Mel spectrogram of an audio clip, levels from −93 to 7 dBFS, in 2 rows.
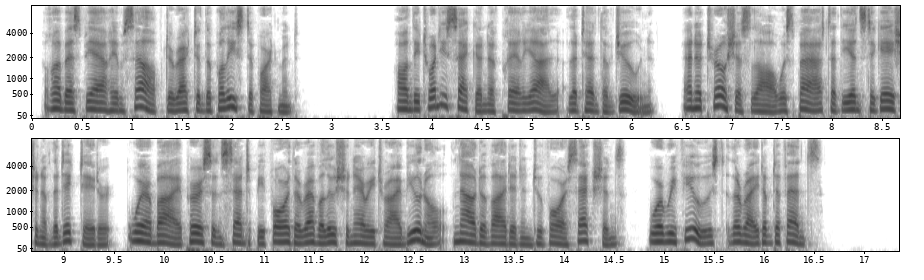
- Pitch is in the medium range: Yes, medium, 145 Hz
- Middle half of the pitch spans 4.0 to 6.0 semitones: Yes, average, 4.3 semitones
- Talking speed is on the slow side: No, average, 150 wpm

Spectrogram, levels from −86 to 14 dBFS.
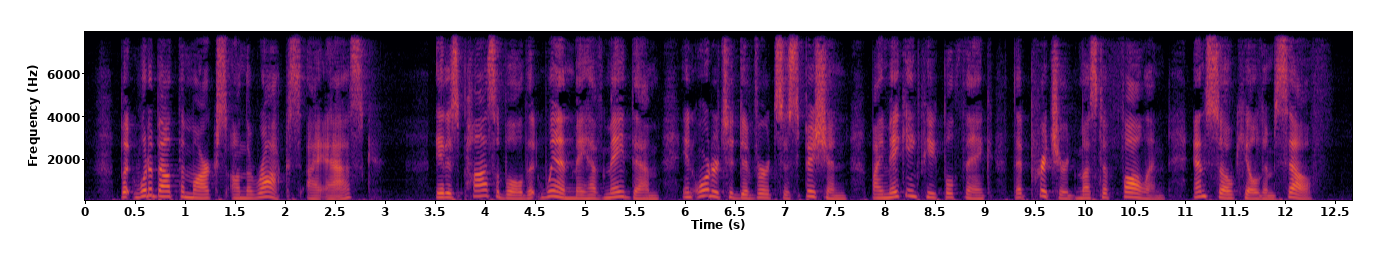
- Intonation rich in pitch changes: Yes, wide, 5.8 semitones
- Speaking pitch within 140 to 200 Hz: Yes, medium, 185 Hz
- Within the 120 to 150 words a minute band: No, average, 175 wpm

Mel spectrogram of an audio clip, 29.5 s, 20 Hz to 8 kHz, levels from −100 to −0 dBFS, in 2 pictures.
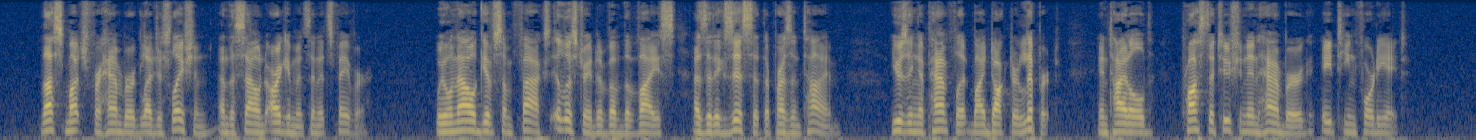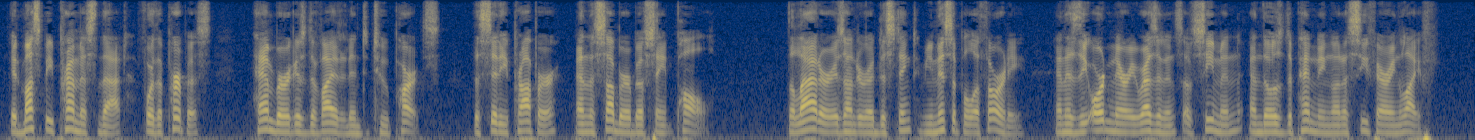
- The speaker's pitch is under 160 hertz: Yes, low, 135 Hz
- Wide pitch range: No, average, 3.0 semitones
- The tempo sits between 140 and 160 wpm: No, average, 175 wpm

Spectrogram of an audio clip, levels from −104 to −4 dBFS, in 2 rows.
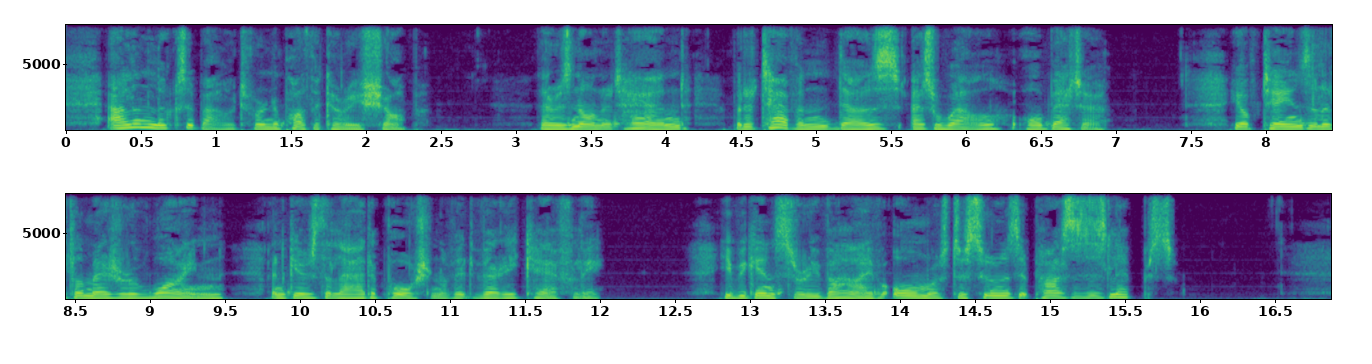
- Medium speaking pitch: Yes, medium, 155 Hz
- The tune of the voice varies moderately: Yes, average, 3.5 semitones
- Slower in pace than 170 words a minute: No, average, 175 wpm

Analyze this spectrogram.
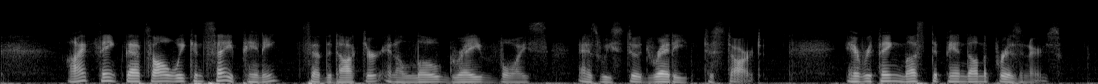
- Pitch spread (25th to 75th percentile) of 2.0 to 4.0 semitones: No, average, 4.4 semitones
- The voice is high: No, low, 120 Hz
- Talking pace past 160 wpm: No, average, 155 wpm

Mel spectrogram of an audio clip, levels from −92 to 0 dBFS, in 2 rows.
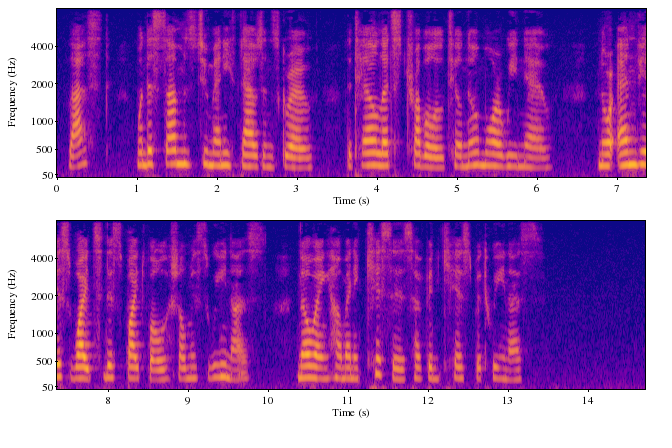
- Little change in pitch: Yes, narrow, 2.1 semitones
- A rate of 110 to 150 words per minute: Yes, average, 140 wpm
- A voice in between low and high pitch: No, high, 200 Hz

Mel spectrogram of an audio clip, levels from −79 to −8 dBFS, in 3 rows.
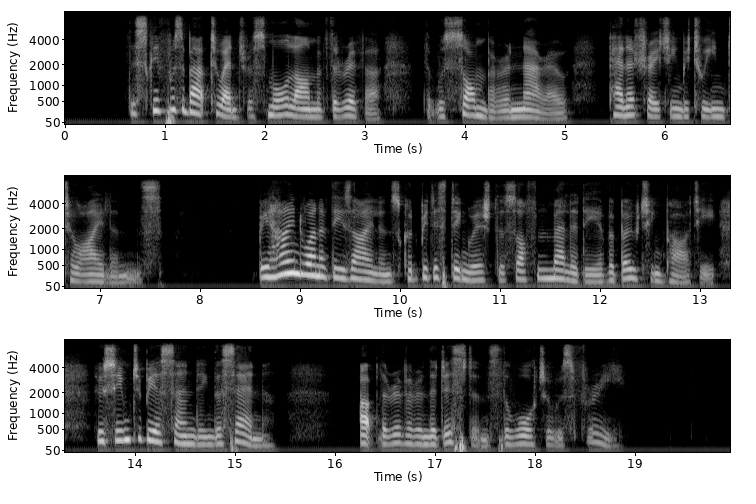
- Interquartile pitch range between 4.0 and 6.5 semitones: Yes, average, 4.8 semitones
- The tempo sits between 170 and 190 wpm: No, average, 160 wpm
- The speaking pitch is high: No, medium, 160 Hz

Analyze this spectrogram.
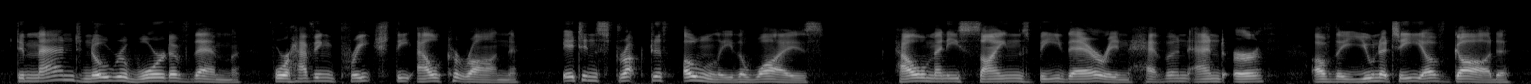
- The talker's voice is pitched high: No, medium, 140 Hz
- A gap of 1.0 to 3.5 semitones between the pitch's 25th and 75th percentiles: No, average, 4.0 semitones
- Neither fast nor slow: No, slow, 115 wpm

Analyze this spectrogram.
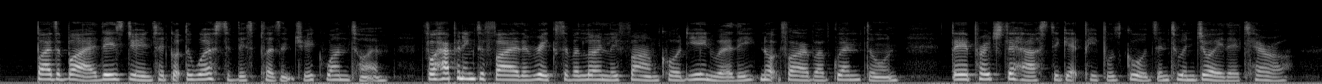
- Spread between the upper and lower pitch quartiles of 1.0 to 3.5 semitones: Yes, average, 3.1 semitones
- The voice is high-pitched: Yes, high, 205 Hz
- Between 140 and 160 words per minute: No, average, 200 wpm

